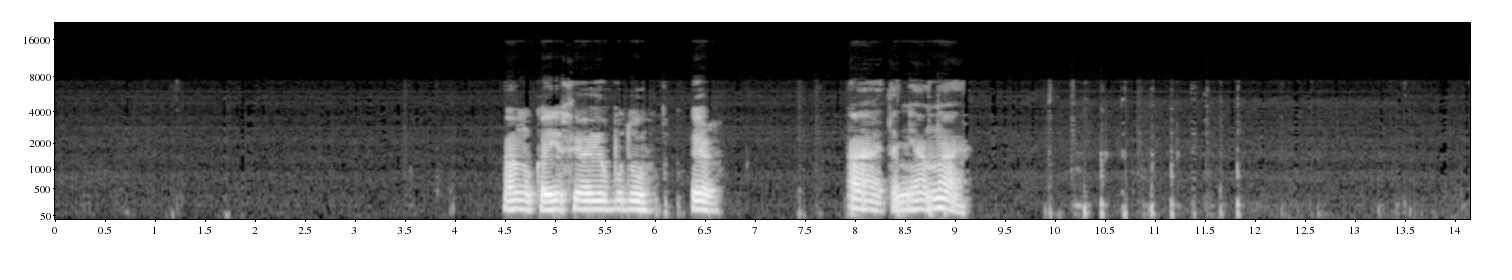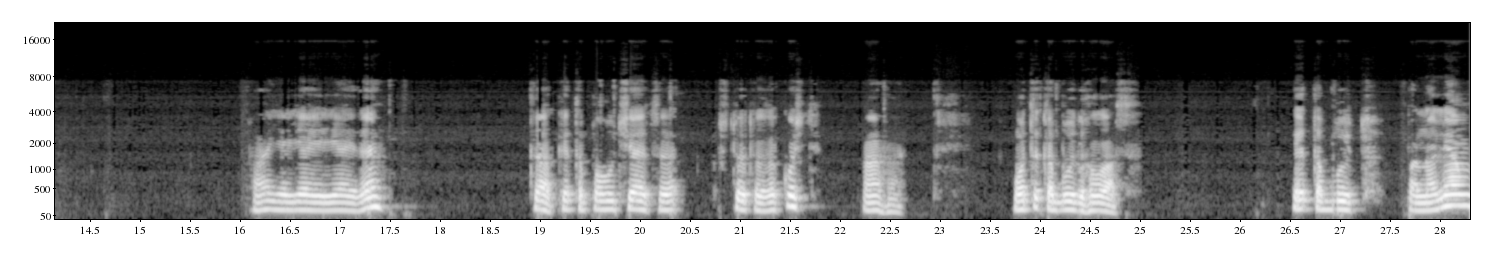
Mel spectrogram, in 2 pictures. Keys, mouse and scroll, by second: 1.4 scroll up 1, 1.5-3.9 middle drag, 6.1 r, 9.0 ctrl+z, 10.4 ctrl+z, 11.1 ctrl+z, 11.9 ctrl+z, 14.9-16.4 middle drag, 19.7 click, 20.6-22.9 middle drag, 24.2-24.7 drag, 26.2-28.1 drag.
